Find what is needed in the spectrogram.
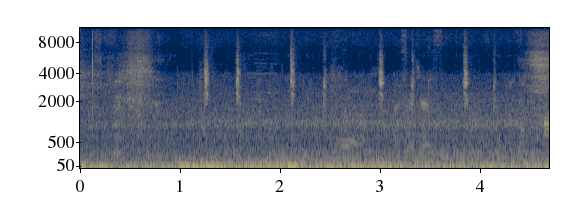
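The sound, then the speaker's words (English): A voice imitates a car's turn indicator with short, regular clicks repeated at an even pace. The clicks sit over the steady rumble of a car on the road. “Are you trying to impersonate my indicators? Yes.”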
